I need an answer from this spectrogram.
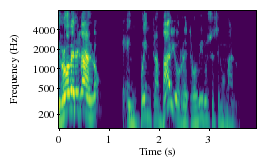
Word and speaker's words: Gallo: Y el hallazgo de este virus, hecho por el virólogo francés Robert Gallo se escribe pero se lee Gallo, fue todo un boom, porque no habíamos descubierto retroviruses en humanos.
